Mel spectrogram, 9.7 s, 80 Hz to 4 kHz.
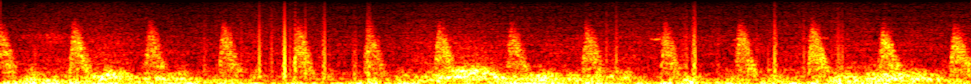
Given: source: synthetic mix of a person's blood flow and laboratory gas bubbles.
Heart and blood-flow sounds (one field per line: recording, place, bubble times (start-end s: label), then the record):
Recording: Doppler ultrasound of blood flow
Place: subclavian vein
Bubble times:
no bubbles
From the record:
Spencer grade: 0 (complete lack of bubble signals)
